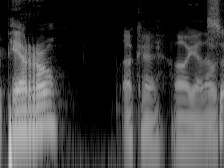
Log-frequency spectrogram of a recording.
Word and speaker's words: perro: Like the word dog is perro. Sorry, perro.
